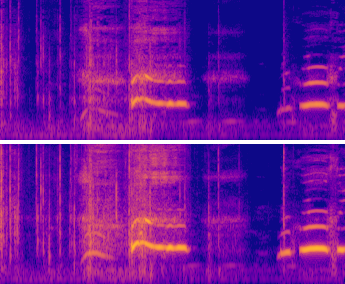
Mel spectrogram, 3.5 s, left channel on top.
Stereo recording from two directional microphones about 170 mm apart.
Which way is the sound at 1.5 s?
10° left (ahead or behind).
